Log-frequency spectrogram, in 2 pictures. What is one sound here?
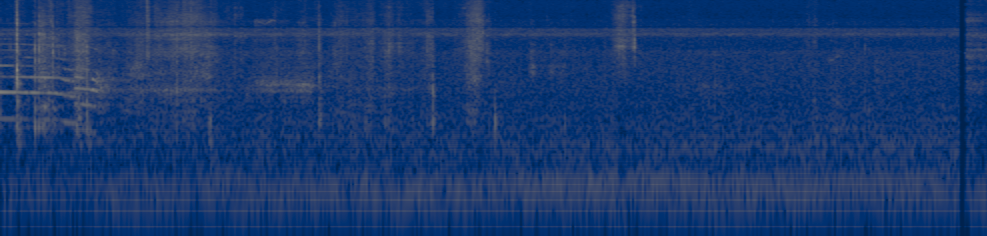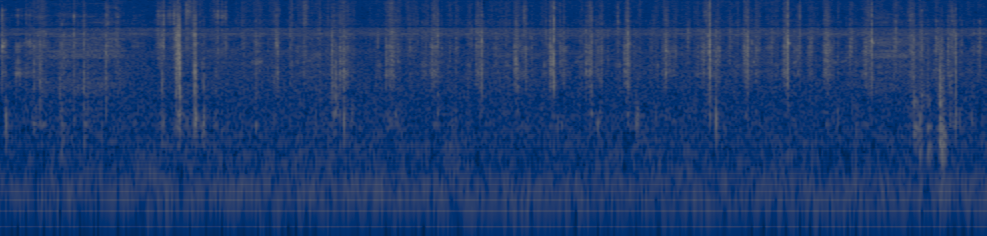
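Plastic connectors click and rattle under hands.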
